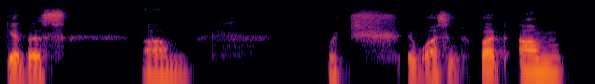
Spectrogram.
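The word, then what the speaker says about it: gIBIS: graphical so that became g-i-b-i-s pronounced gibbous which it wasn't but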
